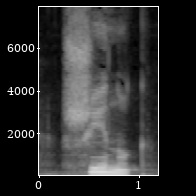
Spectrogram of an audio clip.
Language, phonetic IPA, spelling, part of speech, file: Ukrainian, [ʃeˈnɔk], шинок, noun, Uk-шинок.ogg
- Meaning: pub, inn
